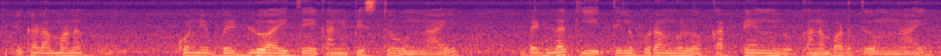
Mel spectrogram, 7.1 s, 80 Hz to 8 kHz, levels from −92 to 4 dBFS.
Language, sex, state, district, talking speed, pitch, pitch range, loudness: Telugu, male, Telangana, Hyderabad, 110 wpm, 125 Hz, 120-135 Hz, -17 LUFS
